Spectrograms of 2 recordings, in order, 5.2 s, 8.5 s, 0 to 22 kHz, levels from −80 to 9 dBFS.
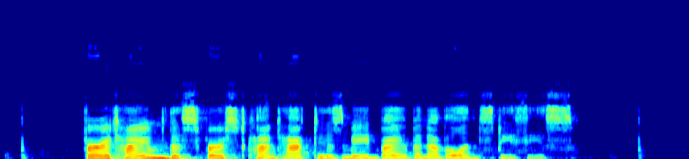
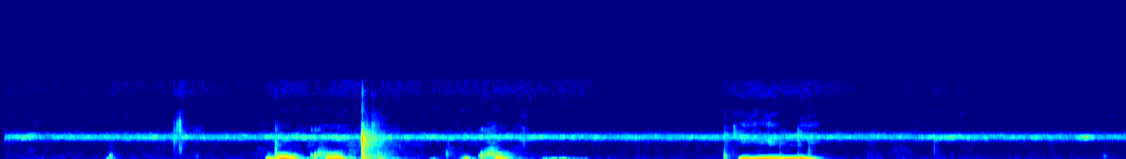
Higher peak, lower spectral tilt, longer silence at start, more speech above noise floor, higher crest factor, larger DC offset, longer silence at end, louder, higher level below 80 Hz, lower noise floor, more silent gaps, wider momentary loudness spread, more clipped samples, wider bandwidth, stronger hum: about the same, -2 dBFS vs 0 dBFS; second, -4 dB/octave vs -7.5 dB/octave; first, 0.65 s vs 0.1 s; first, 40 dB vs 29 dB; second, 18 dB vs 28 dB; neither; first, 0.9 s vs 0.25 s; first, -17 LUFS vs -25 LUFS; about the same, -62 dBFS vs -58 dBFS; first, -58 dBFS vs -51 dBFS; neither; second, 19 LU vs 24 LU; neither; first, 9.4 kHz vs 5.6 kHz; neither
